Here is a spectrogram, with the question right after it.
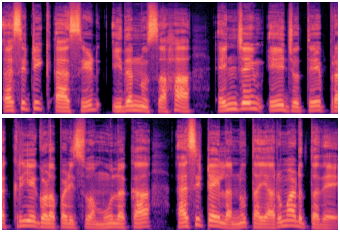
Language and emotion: Kannada, neutral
